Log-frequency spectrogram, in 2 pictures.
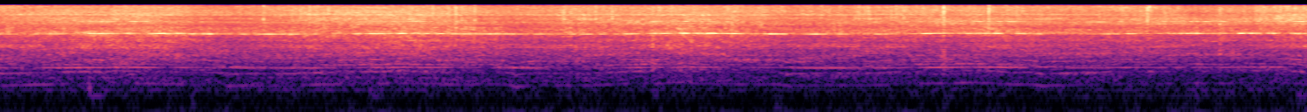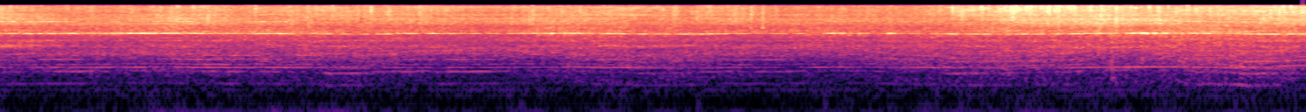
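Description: An upright vacuum cleaner whirs steadily as it is pushed back and forth over carpet.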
